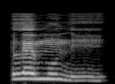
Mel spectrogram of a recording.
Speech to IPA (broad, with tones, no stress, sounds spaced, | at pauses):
l ɛ˦ m ũ˦ n i˧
